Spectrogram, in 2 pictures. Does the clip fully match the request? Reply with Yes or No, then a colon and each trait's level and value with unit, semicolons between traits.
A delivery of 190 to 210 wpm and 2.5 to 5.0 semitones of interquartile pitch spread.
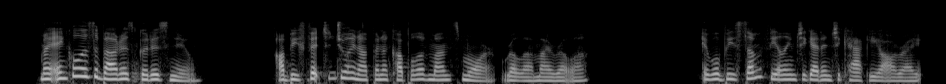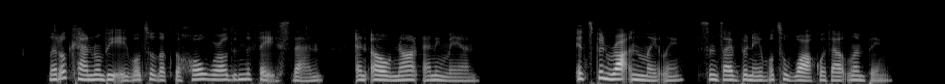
Yes: fast, 205 wpm; average, 3.7 semitones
